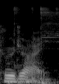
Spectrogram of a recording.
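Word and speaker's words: Ryuji: It's Rujai. Sorry, it's Rujai, ain't it? I keep forgetting how they pronounce his name.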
